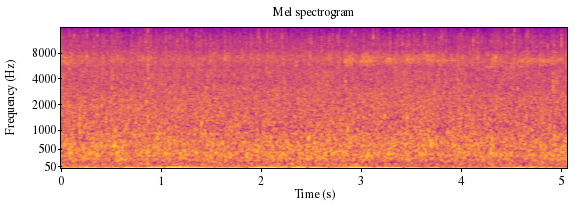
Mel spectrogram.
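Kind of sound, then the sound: nature, flowing stream water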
